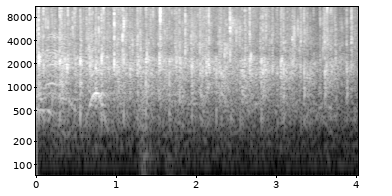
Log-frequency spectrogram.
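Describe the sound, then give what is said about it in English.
Steady applause from a small crowd for the speaker's daughter, who carried sausages to him, dense clapping spread evenly across the whole stretch at a moderate level, with no voices rising above it. “So big round of applause for my daughter.”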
